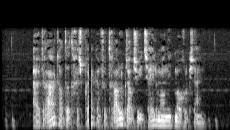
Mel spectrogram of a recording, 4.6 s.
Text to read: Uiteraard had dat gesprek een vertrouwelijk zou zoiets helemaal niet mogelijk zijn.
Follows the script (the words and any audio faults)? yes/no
no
